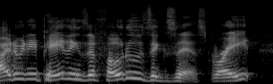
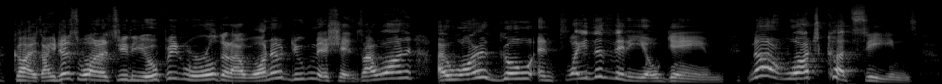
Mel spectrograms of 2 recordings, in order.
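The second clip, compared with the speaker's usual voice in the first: scornful, derisive mock game-streamer voice. Retelling what the streamer keeps saying about cutscenes: mocking imitation of the streamer. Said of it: "this dude is so fixated on".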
